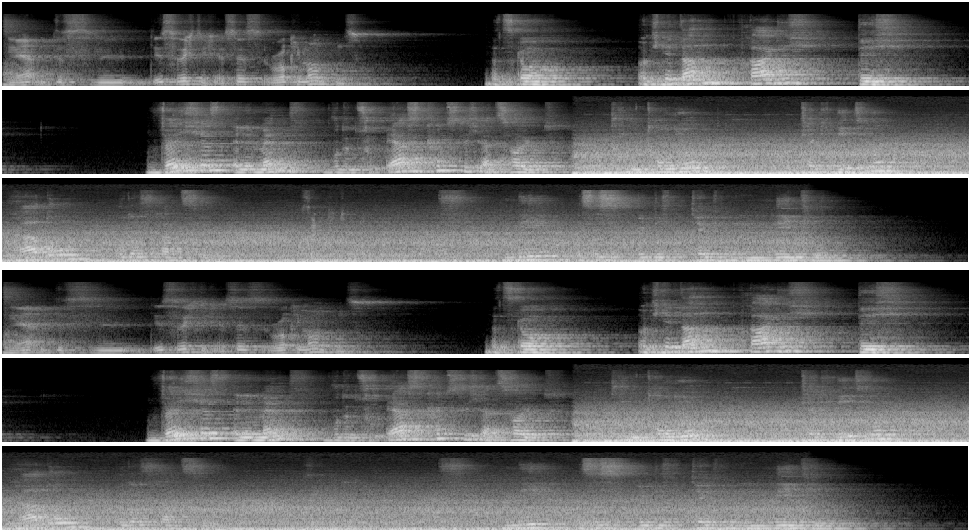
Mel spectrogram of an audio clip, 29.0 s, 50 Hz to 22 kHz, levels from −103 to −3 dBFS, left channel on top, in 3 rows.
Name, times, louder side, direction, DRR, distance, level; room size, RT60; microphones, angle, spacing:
voice 1, 0.1-3.6 22.3-23.1, left 2 dB, 80° left, 5 dB, 2.1 m, -36 dB
voice 2, 4.8-5.5 6.4-8.1 8.6-9.0 11.1-12.6 12.9-15.2 15.7-16.7 17.6-18.6 19.4-20.1 20.5-21.5 23.8-23.9 24.3-27.6, equal, 20° left, 0 dB, 6.5 m, -23 dB
sound 1, 15.4-27.4, equal, 5° left, 4.8 m, -23 dB
21.5 x 17.5 x 10.0 m, 1.5 s
head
